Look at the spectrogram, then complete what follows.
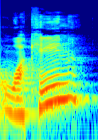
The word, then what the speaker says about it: Joaquin: the end of Joaquin, the name, would be just a regular N, so it's not as nasal. It's actually got a tap at the top of the mouth, whereas the tongue is neutral when you say the verb. So Joaquin, walking.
